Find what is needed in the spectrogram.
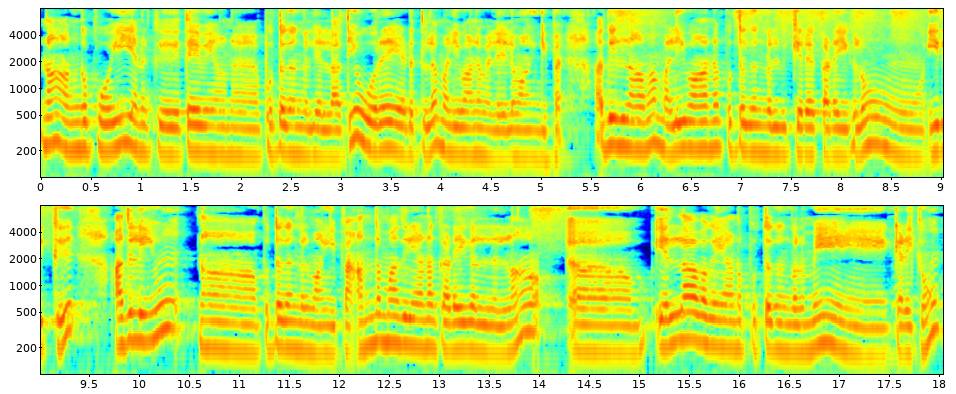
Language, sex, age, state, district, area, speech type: Tamil, female, 18-30, Tamil Nadu, Tiruppur, rural, spontaneous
